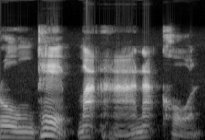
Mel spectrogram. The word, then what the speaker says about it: กรุงเทพฯ: Here are the fisherman fisherman village กรุงเทพฯ อ่าน ว่า กรุงเทพ มหานคร กรุงเทพฯ is a short word. You put this symbol ไป ยาน น้อย When you say you say กรุงเทพฯ มหานคร กรุงเทพฯ มหามหา meanบ นคร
